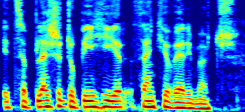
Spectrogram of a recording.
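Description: A man in his sixties with a Swiss accent, speaking conversationally as an interview guest in halting, non-native English. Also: fairly low pitch, steady tone, no echo. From Switzerland. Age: 60s.

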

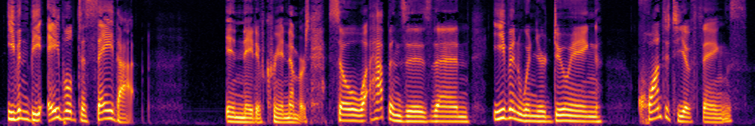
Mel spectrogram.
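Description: A man's voice: mid-range voice, no room sound. Dry-sounding man giving an informal lesson. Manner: conversational, explanatory, poses rhetorical questions to the listener. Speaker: language teacher and host. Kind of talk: informal spoken lesson with examples and quiz questions.

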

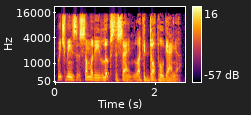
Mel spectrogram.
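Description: A man's voice: medium pitch, big pitch swings, fast, a loud crowd. A man co-hosting a show about English expressions, explaining them conversationally with examples in a chatty way.

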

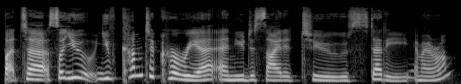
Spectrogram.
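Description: A woman's voice: medium pitch, drawn-out words, no room sound, studio quality. A woman hosting a radio interview, chatting casually and switching between English and Korean. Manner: animated, mixes English and Korean. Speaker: radio show host.

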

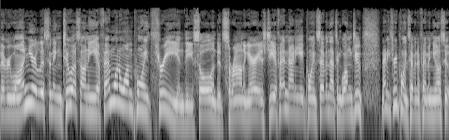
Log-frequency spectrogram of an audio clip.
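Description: A man's voice: sits high, a bit bright, no room sound. A man from the East Coast of Canada hosting a radio show from a studio, explaining steadily with the odd filler. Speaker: radio host. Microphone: studio mic.

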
